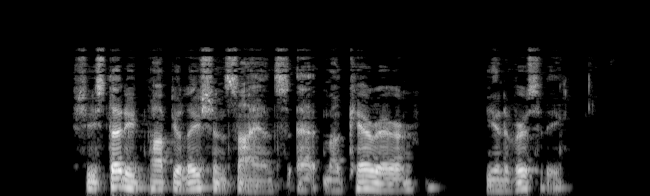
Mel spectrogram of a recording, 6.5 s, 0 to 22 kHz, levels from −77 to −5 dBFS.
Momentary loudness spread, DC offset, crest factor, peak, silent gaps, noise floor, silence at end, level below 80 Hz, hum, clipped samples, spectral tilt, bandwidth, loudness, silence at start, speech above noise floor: 18 LU; under 0.1%; 22 dB; 0 dBFS; none; -89 dBFS; 0.85 s; -50 dBFS; none; under 0.1%; -4 dB/octave; 9.4 kHz; -20 LUFS; 0.75 s; 68 dB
